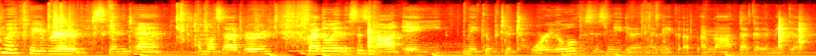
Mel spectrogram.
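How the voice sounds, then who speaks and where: A woman in her twenties talking casually to camera as a vlogger, informal, rambling and confiding. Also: lowish voice. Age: 20s. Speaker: lifestyle vlogger. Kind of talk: casual chit-chat to camera. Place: indoor room at home. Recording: roomy echo with music behind. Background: music.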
